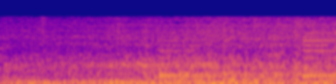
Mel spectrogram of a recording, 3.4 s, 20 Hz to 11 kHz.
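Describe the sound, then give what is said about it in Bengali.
Loud, steady rumble of a train running on rails, heard from inside a nearly empty passenger carriage. The dense, continuous low roar holds even throughout, with a faint sustained tone joining partway through. “Ticket নিয়ে 9:45 ট্রেনে উঠল ওরা। সাদাতের বগিটা প্রায় খালি।”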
